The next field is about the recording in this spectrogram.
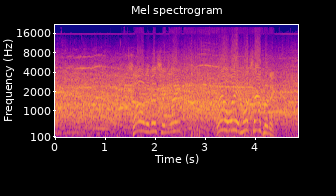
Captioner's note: audience cheering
